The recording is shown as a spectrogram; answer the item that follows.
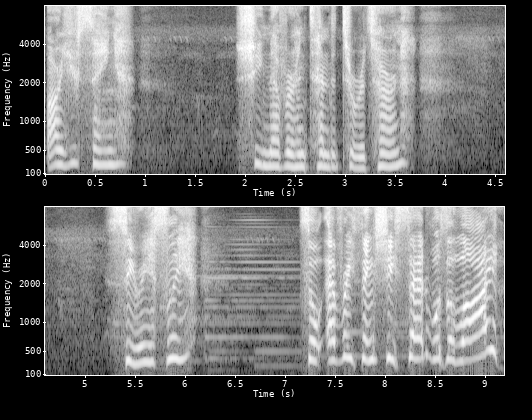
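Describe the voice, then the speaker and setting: A woman's voice: high-pitched, steady tone, slow, pauses often, a bit bright, soft background music. A woman voicing an earnest young female student in a video game, telling her story in a plain, heartfelt way. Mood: shocked.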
